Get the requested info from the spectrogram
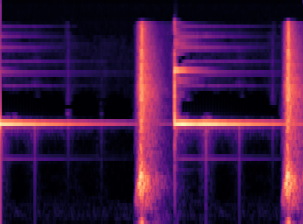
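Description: Sound effects of an animated subscribe screen as buttons pop in. A clear ding rings out and fades. About a second in there is a short sharp pop, and a quarter-second after it another bright ding rings and slowly dies away.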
